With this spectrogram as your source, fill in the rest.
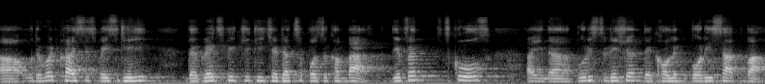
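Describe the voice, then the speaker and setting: Very rapid, flat, monotone delivery in an echoing room with noticeable background noise. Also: man, fairly high pitch for a man. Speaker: meditation teacher. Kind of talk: spiritual lecture. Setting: room with live audience and translators. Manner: fast.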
